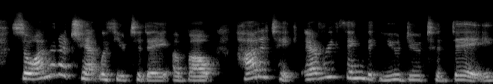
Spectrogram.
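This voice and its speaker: Her voice somewhat breathy, a woman talks at a moderate pace with very wide pitch swings. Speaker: direct sales executive presenter. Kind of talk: training webinar presentation. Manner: animated.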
